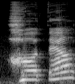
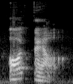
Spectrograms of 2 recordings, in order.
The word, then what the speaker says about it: hôtel: Bacanya bukan hotel tapi hotel.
